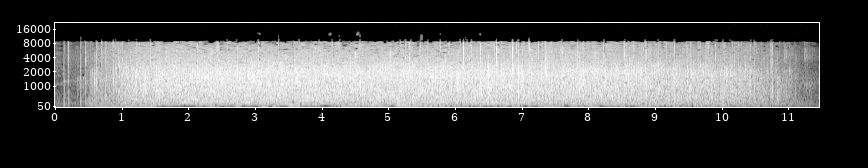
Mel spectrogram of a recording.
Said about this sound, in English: Ladies and gentlemen, let's welcome Supreme Master Ching Hai with warm applause.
